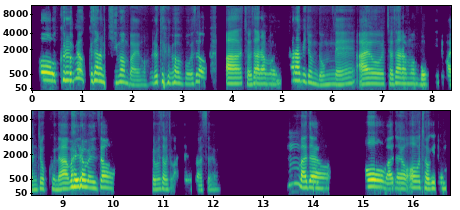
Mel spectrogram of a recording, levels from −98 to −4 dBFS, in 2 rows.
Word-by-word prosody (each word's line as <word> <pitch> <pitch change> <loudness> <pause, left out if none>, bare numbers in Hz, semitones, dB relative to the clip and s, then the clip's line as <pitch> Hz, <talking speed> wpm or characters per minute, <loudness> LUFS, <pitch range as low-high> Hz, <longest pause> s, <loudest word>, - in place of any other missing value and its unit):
어, 285 -3 +7
그러면 295 +5 0
그 255 - -5
사람 265 -3 +2
귀만 220 -1 -4
봐요. 145 -3 -9
이렇게 220 +5 -4
귀만 205 -3 -5
보고서 175 +6 -7 0.5
'아, 185 0 +3
저 155 -2 -5
사람은 180 0 -3 0.2
혈압이 275 -3 +2
좀 195 -7 -5
높네. 160 +5 -7
아유, 180 +1 0
저 170 -1 -6
사람은 180 -2 -3
목이 160 0 -3 0.2
좀 210 - -26
안 150 0 -6
좋구나.' 170 0 0
막 225 +3 +5
이러면서 215 -4 +4 0.7
그러면서 165 +1 -5
좀 160 - -20
맞추면서 475 0 -20 0.3
왔어요. 155 0 -18 1.4
음, 335 +3 -12
맞아요. 210 -4 +2 0.7
어 235 -2 +6
맞아요. 180 +1 -2
어, 210 +5 -1
저기 190 -2 -1
좀 190 -1 -9
190 Hz, 260 characters per minute, -22 LUFS, 170-225 Hz, 1.4 s, 어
